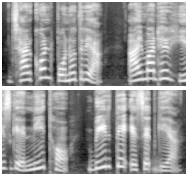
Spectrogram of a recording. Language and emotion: Santali, neutral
